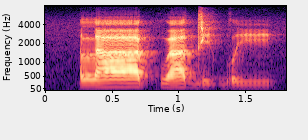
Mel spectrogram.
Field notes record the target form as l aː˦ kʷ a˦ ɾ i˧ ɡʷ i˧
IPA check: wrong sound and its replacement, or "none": ɾ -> d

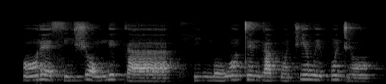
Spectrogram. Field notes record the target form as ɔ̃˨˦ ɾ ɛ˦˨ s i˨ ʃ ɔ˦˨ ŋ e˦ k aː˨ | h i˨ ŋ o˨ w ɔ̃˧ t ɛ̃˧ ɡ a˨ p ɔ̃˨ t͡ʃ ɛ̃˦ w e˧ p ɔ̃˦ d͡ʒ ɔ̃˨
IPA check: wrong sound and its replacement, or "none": none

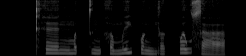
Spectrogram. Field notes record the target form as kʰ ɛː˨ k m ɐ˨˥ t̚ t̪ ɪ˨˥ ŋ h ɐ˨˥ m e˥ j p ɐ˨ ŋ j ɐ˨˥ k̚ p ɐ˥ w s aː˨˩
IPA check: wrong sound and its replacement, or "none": k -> ŋ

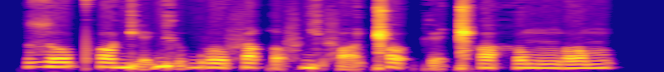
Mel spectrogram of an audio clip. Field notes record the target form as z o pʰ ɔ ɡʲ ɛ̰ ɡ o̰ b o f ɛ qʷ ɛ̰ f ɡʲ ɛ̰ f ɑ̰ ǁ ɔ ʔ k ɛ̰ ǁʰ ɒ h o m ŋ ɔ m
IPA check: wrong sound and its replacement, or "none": ɡ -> ɡʲ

